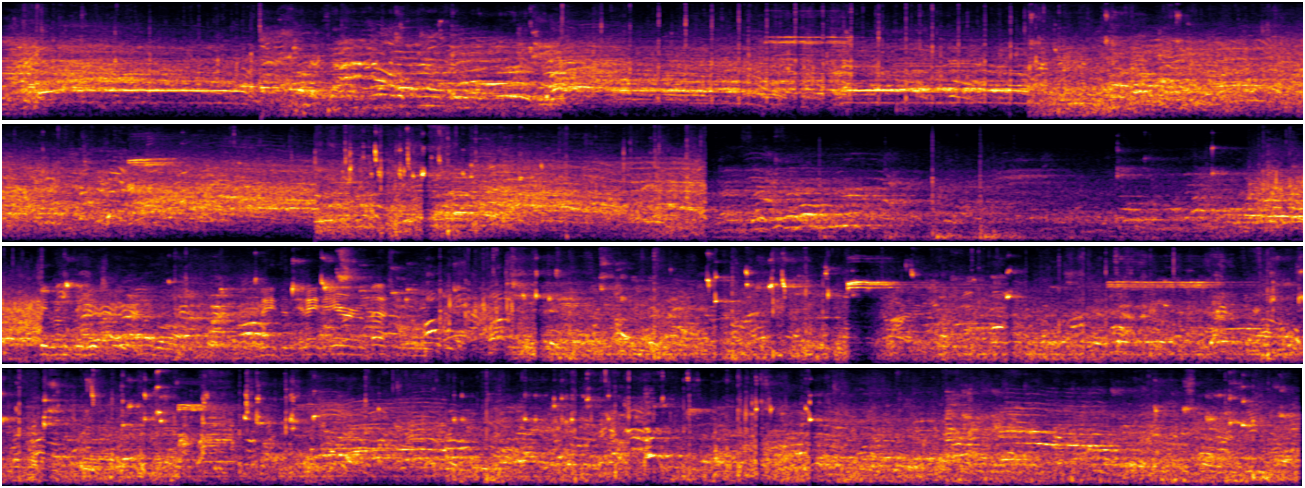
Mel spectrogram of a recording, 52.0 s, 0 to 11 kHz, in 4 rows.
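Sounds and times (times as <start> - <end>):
spectators talking and shouting: 0.0 - 52.0
basketball bouncing on court: 22.3 - 23.0, 43.8 - 45.1, 51.2 - 51.9.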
